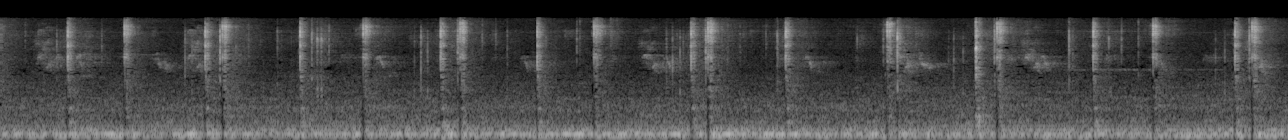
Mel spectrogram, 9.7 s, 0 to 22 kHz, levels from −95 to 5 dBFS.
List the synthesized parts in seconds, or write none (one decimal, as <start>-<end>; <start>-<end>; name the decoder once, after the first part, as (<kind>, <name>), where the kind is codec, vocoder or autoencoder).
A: 2.4-3.5 (vocoder, BigVGAN v2); 4.5-7.0; 8.1-8.7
